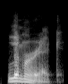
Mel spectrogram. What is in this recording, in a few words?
"limerick", American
